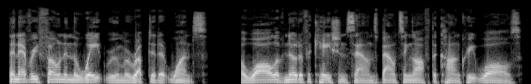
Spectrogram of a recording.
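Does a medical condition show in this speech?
No.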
